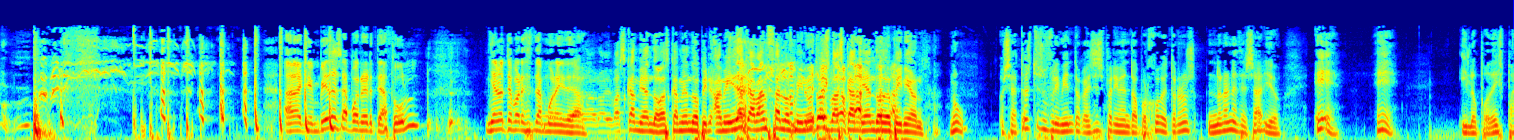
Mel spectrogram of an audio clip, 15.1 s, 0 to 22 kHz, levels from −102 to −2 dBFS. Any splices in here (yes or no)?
yes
